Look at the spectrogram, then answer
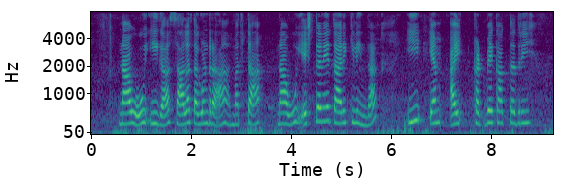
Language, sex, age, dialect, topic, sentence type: Kannada, female, 18-24, Northeastern, banking, question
